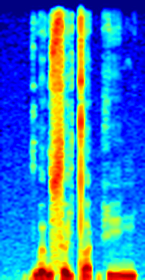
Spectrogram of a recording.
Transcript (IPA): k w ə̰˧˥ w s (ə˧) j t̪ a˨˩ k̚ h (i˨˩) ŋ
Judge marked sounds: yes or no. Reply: no, no

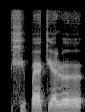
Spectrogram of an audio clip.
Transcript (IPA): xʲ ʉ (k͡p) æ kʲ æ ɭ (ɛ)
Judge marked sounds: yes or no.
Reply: no, no

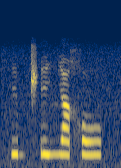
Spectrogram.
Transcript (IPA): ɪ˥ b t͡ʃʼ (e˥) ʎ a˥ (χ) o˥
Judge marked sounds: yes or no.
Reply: yes, yes

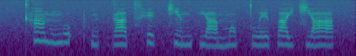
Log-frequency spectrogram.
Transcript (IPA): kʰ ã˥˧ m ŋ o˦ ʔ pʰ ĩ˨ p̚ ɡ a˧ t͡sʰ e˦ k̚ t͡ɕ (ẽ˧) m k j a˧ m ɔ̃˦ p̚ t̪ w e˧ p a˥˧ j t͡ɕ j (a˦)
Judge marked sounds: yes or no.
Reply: yes, yes

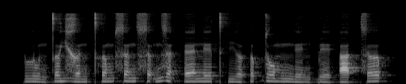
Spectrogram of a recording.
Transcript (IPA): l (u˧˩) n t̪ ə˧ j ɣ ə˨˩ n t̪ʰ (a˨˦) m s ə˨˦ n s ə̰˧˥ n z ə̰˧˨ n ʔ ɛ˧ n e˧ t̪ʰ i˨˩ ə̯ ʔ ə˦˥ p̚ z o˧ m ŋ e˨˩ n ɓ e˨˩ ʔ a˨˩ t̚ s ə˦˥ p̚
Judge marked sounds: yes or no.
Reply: yes, no

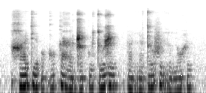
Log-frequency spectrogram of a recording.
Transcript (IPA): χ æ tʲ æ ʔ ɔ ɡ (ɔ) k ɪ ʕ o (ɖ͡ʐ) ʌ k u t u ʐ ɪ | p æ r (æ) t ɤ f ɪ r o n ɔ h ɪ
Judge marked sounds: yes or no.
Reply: yes, yes, yes

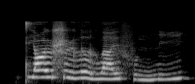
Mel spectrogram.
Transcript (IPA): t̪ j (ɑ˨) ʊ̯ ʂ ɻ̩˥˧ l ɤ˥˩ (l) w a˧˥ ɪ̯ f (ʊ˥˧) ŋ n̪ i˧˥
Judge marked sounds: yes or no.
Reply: no, yes, no

